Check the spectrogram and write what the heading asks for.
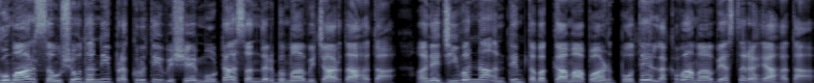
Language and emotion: Gujarati, neutral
